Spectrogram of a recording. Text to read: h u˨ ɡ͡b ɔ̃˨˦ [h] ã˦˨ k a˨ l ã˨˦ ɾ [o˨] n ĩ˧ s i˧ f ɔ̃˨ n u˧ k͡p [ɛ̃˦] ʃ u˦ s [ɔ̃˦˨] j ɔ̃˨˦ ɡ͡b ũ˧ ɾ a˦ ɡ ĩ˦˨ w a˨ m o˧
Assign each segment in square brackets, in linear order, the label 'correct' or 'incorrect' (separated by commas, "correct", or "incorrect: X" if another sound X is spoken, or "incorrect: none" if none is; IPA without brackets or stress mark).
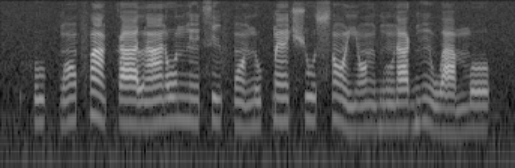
incorrect: f, incorrect: o˦, correct, correct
